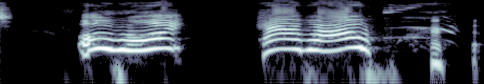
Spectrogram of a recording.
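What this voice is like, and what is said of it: Put-on Cockney accent. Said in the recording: “am going to go Cockney on ... This is my best Cockney accent.”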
